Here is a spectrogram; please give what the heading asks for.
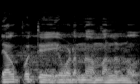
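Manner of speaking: soft, ominous sermon voice; hushed preaching. Acted. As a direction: drop low and soft, building suspense. Hushed dramatic listing.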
